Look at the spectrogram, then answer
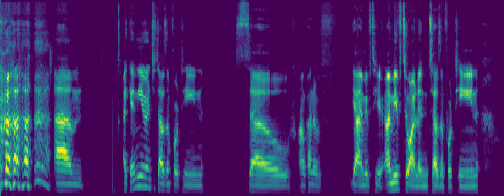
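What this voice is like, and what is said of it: Romanian accent. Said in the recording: “I'm actually a Romanian. I'm not Irish. ... The accent did not give it away.”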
